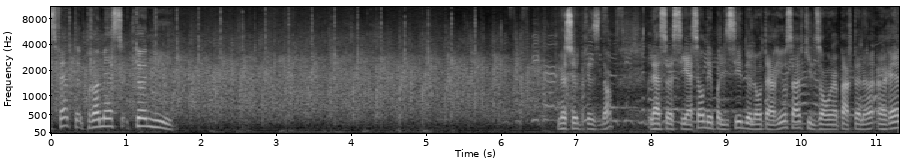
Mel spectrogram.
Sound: applause

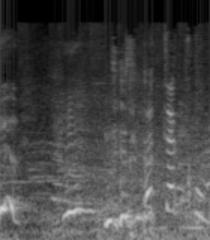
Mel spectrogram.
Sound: giggles

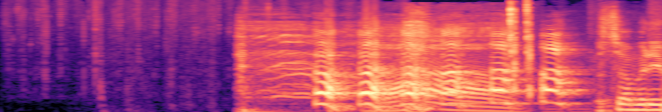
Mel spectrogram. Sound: Jordan laughs

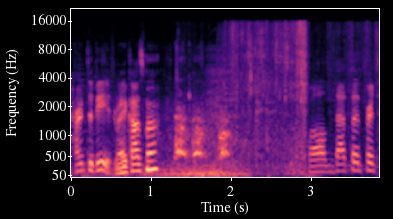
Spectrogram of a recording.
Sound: dog barking

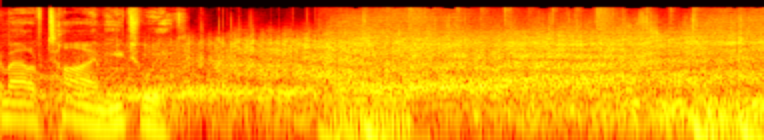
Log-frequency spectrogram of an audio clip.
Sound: wind blowing

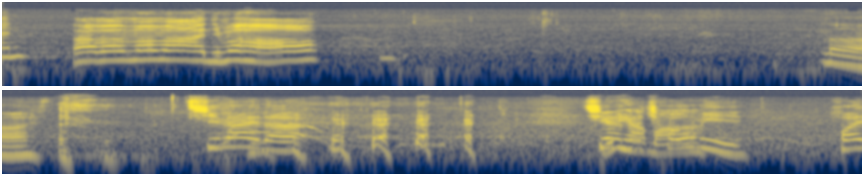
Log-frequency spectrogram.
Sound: speaking native language

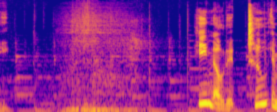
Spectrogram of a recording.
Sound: frame whooshes

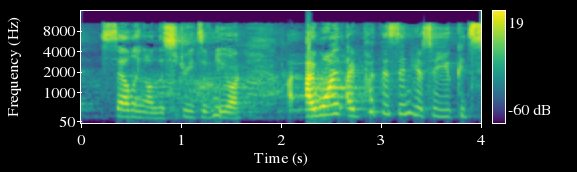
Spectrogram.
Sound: audience laughs and chatters

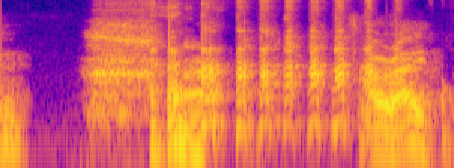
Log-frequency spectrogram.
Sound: laughter

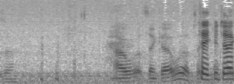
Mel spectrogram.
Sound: laughter

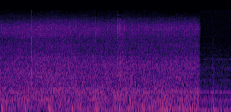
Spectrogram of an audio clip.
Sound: chattering street voices

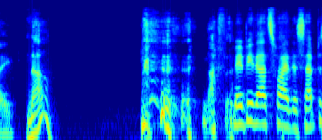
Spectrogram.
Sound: laughs

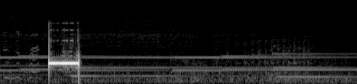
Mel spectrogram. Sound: beep

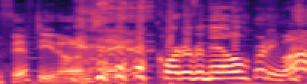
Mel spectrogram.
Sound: laughs

